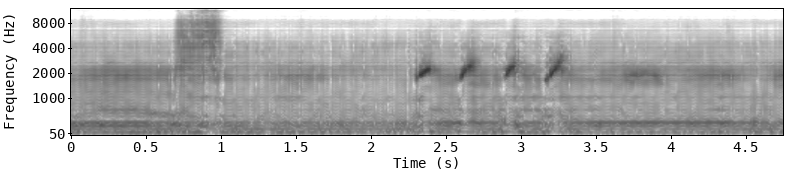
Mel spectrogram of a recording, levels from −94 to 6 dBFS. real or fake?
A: fake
